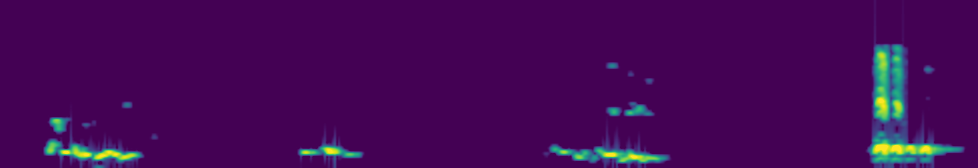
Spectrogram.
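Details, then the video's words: Golden oriole alternating mellow, fluty whistled phrases with pauses of a second or two, ending with a harsher, nasal, buzzy note. The background is quiet. "Golden Oriole Song, Call, Chirp, Sound, Vocalization - Oropéndola Europea Canto - Oriolus Oriolus"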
